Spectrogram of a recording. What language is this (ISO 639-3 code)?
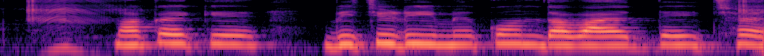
mai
